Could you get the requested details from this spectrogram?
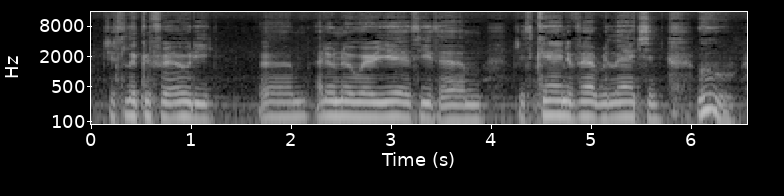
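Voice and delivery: lazy cartoon cat voice, evenly pitched; Garfield. Cat greets YouTube and talks of finding Odie, Garfield impression. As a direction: impersonate a laid-back, food-loving cat on a level tone. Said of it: "I'm gonna be doing Garfield voice impression".

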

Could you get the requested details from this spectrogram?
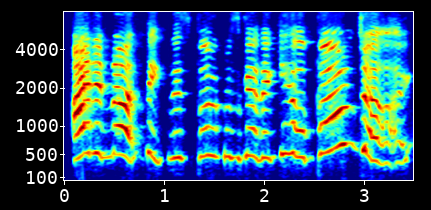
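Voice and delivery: high, slow, half-crying voice; teary disbelief. Retold or imitated. Listener retelling crying in the car, high teary wail. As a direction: relive the shock of losing him. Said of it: "I just start crying".

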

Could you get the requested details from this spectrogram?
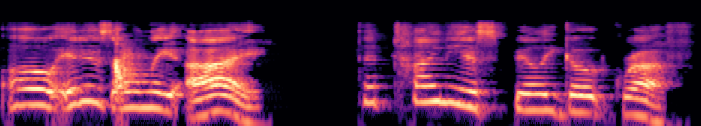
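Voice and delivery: high, soft little goat voice; timid tiny billy goat pleading with the troll. Acted. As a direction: squeak it out like the smallest goat. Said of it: "in his very small voice".

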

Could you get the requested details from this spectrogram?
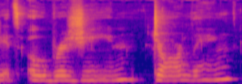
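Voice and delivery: light slow posh-lady impression; a hint of a glamorous makeup mogul; imitating Charlotte Tilbury. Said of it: "as Charlotte Tilbury calls the shade".

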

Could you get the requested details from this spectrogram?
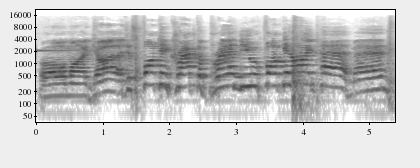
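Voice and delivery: mad. Real, not acted. Owner realizing he cracked a brand new iPad, mad. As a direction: wail in real distress and anger. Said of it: "You mad?".

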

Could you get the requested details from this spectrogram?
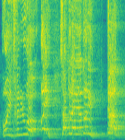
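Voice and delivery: frantic shout. Real, not acted. Begging for one more symbol.

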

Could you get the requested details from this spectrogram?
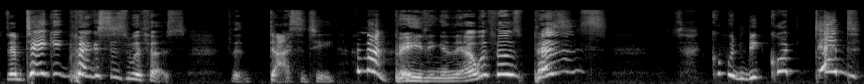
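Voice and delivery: high-pitched mock indignation; haughty colonizer character. Refusing to bathe with those peasants, mock haughty. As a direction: play a scandalized snob.

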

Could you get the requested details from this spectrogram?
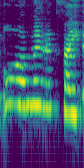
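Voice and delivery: high-pitched mock-excited gush; imitated excitement. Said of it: "when I'm watching trailers, I'm like".

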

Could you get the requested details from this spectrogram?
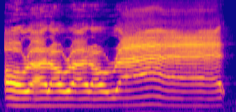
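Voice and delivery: loud, drawn-out hyped chant; loud sing-song all right; hype. Real, not acted. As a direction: hype yourself up.

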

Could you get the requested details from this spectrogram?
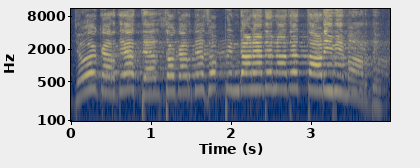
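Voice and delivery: ordinary delivery

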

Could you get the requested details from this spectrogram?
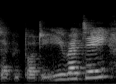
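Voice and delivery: ordinary delivery

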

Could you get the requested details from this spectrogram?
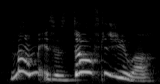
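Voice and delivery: high, loud granny jeer; scornful grandma. Acted. Grandma insulting George.

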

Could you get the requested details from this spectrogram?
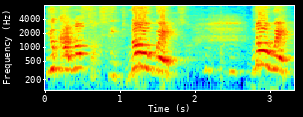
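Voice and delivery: high, loud defiant shouting; angry defiance. Acted. Mother defying her accused attacker, angry shout. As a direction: throw it at her forcefully. Mother defies daughter-in-law.

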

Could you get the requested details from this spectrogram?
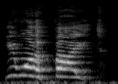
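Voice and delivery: high, loud dare; pugnacious bug challenge; grouchy ladybug. A narrator's reading. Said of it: "said the grouchy ladybug".

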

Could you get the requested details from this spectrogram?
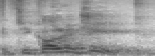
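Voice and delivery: a rough imitation of a French accent; Jacques's French accent. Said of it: "Sorry for the bad French accent".

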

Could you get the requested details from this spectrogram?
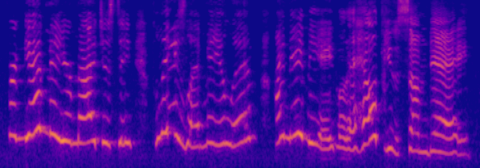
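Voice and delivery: high trembling mouse voice pleading; frightened prey animal. A narrator's reading. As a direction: beg for your life, small and scared. Mouse begs the lion.

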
